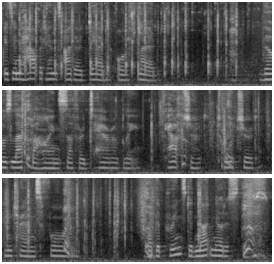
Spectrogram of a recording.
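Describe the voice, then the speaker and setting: Slow solemn story narration, lowish voice, some noise behind. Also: female voice, fairly even intonation. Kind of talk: scripted game narration.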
